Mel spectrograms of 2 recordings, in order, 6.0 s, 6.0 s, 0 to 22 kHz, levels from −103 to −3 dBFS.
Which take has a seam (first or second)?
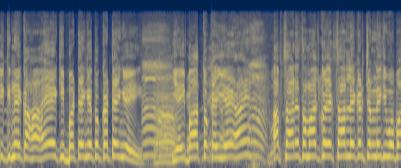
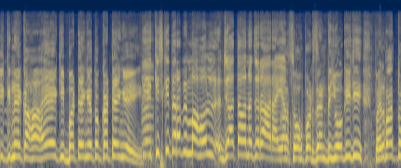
second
